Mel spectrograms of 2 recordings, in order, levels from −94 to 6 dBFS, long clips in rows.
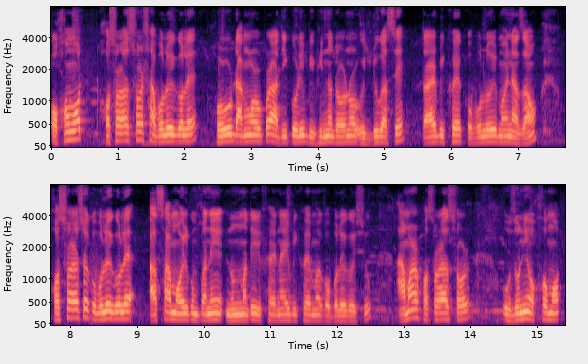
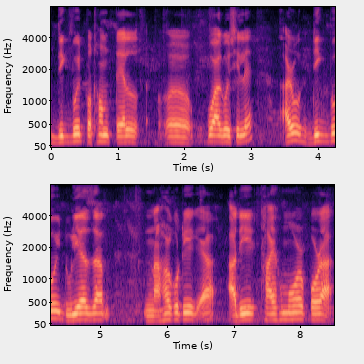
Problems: none marked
